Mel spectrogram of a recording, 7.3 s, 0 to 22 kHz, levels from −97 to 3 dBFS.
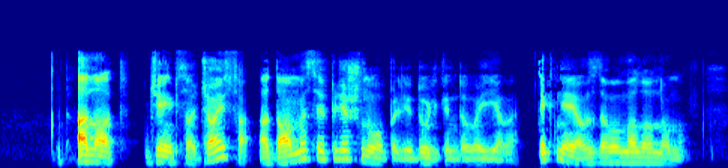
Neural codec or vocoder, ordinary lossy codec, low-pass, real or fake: autoencoder, 48 kHz, 128 numbers a frame, DAC-VAE, trained on Japanese speech; AAC, 32 kbps; 7.2 kHz; fake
